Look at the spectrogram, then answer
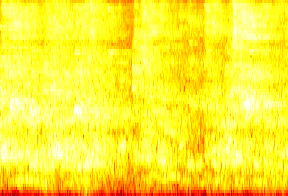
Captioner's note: Mimi coughs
